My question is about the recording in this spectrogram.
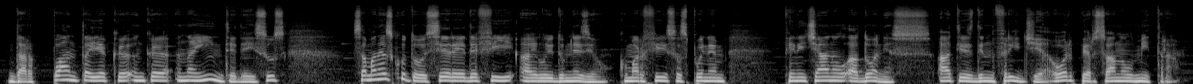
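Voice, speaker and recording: A man's voice: fairly high pitch, dark tone, no echo, soft background music, pitched above the performer's own voice, close to an everyday voice. A man reading as a lecturing, self-assured editor. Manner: explaining, diplomatic. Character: confident lecturing male magazine editor.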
